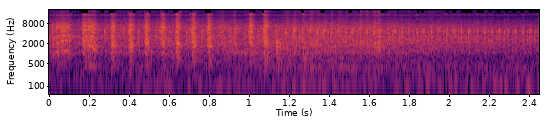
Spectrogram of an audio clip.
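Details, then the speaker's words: Tata Indigo ECS Dicor diesel with a starting problem, cranked with petrol added to help it start. Fast clattering crank with sharp ticking bursts that never catches cleanly. Hard start blamed on heavy injector back leakage. "ये पूरा ही back है, injector इनका पूरा ही back है, इसीलिए problem हो रहा है।"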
